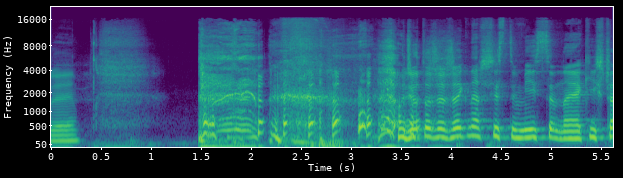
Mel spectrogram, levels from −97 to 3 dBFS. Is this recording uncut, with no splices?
no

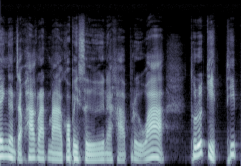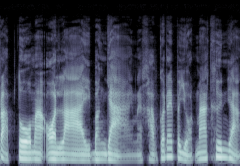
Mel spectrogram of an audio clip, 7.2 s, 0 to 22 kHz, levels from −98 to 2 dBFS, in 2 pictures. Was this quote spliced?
no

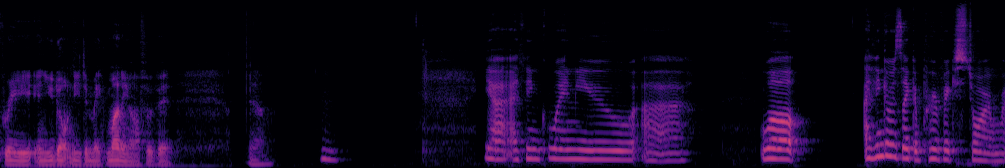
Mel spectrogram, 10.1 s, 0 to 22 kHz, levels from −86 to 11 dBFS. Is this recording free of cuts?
no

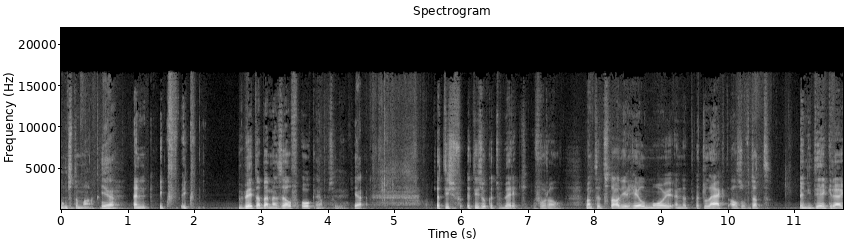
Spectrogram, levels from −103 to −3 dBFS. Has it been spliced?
yes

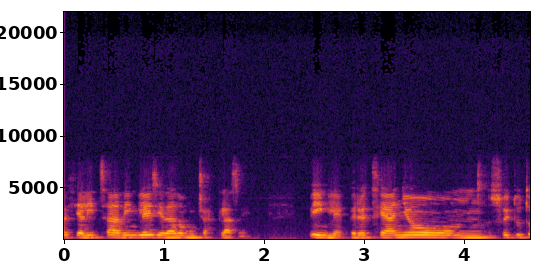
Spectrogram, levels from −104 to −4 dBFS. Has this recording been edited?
no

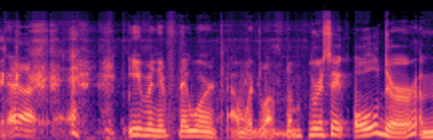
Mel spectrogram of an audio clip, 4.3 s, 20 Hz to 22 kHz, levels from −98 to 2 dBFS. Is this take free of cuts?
no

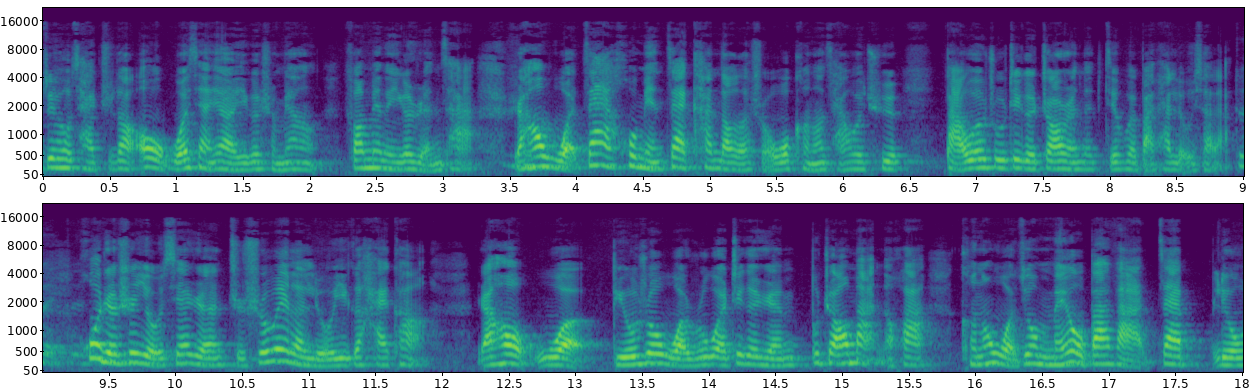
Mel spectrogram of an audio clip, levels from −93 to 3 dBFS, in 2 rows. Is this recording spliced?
no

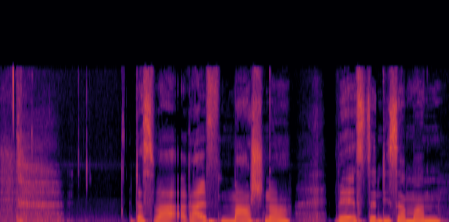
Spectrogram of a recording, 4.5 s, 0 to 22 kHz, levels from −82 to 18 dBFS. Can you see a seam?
yes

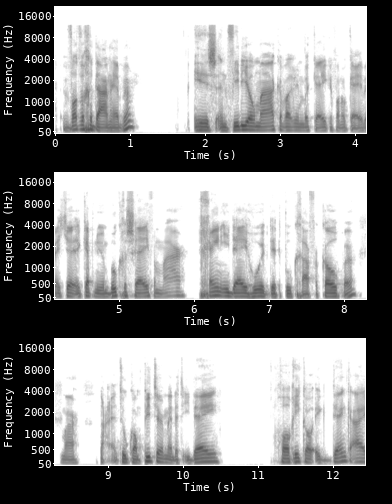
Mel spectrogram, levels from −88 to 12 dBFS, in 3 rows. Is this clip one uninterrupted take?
no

